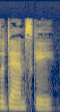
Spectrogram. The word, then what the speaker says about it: Adamski: mentioned are well known to us but you mispronounce them the first is called adamsky the second gaves and the third mahalik these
